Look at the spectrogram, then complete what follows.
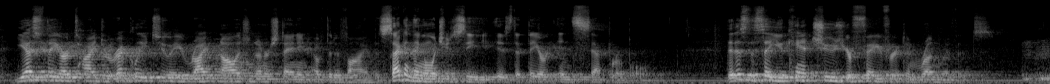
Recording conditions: large echoing room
